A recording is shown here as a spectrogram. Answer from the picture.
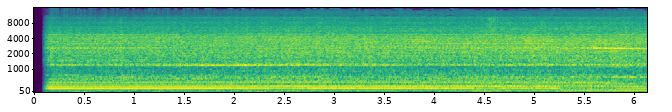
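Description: Yamaha Tracer 9's 890 cc inline-three engine running at a steady pace while riding, with wind noise; its note drops about five seconds in as the bike slows.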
